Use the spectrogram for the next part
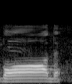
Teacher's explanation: दद का जो मखरज है वो जबान का किनारा है। जबान का किनारा दाल से जब लगता है ना तो वद अदा होता है। · اب جو ہے نا دال ہے اور ضاد ہے، تو بعض لوگ دال میں ہی ضاد کو پڑھ دیتے ہیں، لیکن ضاد کا جو مخرج ہے وہ زبان کا کنارہ ہے. زبان کا کنارہ دال سے جب لگتا ہے نا تو ضاد ادا ہوتا ہے، ضاد. تو دال اور ضاد میں فرق ہے، دال کو باریک پڑھنا ہے اور ضاد کو پر کر کے پڑھنا ہے، دال ضاد اس طرح سے.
